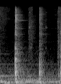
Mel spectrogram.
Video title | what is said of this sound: English Muffins (Pandemic Baking) | you can hear that it's hollowing up inside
